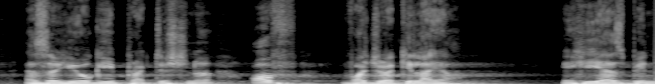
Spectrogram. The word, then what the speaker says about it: vajra: his pronunciation was wrong so he always say vaj chili Kaya K Kaya instead of saying vajra K Kaya he was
